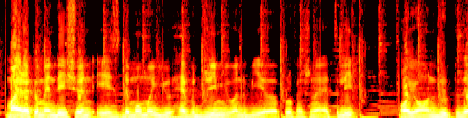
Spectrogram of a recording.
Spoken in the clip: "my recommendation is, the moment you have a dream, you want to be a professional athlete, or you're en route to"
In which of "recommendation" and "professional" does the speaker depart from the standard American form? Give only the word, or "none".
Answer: none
